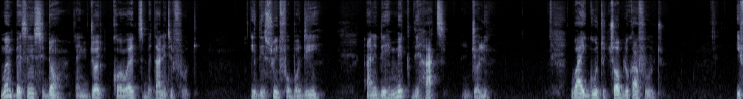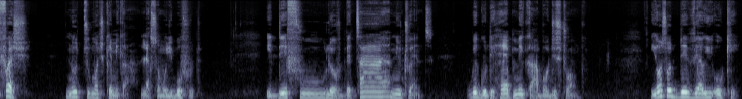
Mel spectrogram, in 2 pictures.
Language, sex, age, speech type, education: Nigerian Pidgin, male, 30-45, spontaneous, tertiary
